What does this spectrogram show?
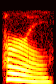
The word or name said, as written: hurl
